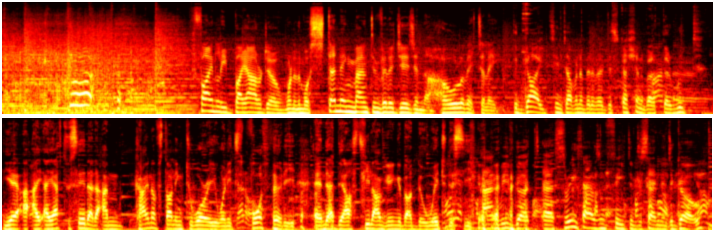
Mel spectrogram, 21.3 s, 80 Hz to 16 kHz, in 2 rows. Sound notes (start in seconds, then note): 0.0 laughing; 1.4 shouting; 14.8 chuckling; 17.3 chuckling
